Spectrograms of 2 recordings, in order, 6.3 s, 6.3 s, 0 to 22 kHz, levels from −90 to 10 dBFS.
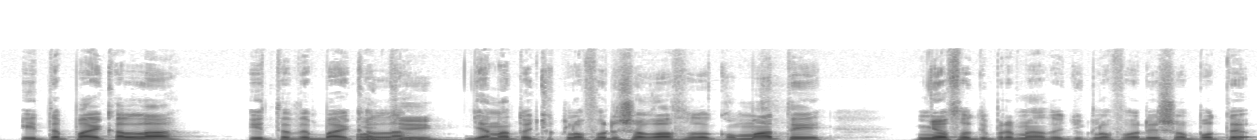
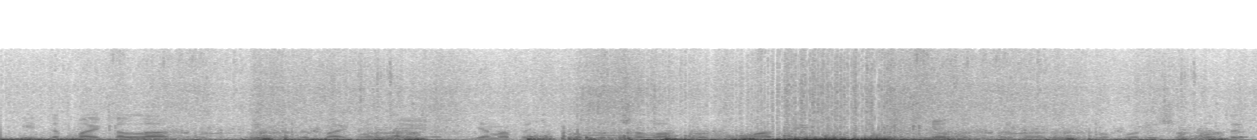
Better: first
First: none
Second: wind noise on the microphone; heavy; 5 dB above the speech

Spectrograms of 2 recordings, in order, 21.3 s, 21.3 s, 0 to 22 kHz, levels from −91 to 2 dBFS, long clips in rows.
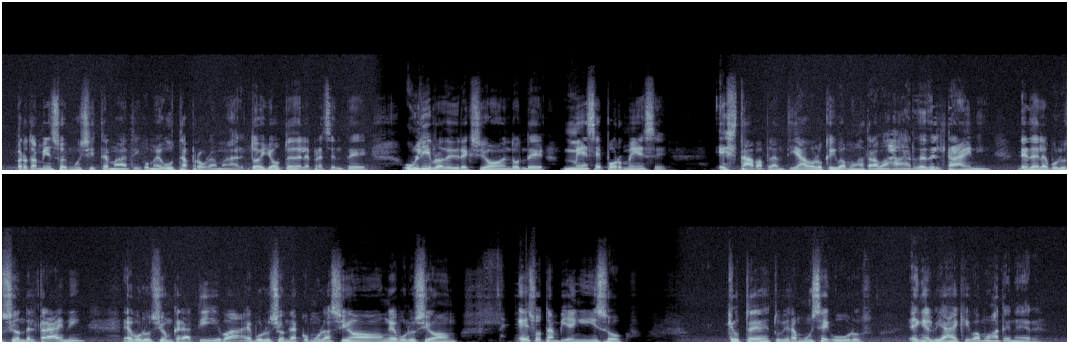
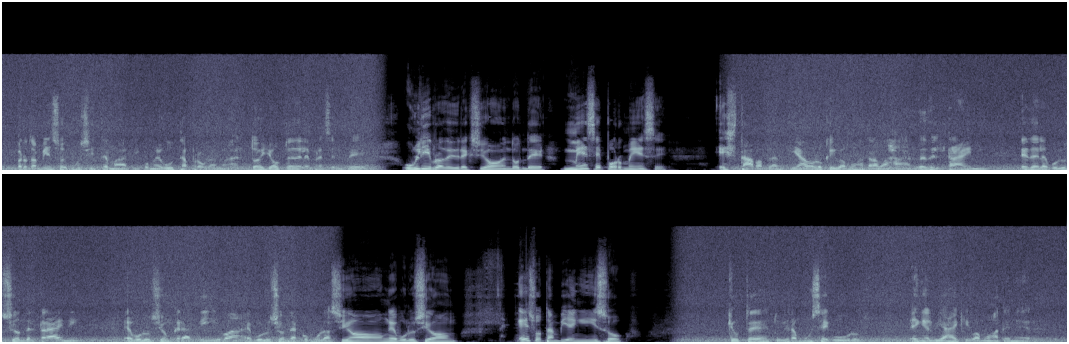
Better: first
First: hiss; faint; until 4 s, from 7.5 to 14 s and from 17 s on; 25 dB below the speech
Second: hiss; loud; until 4 s, from 7.5 to 14 s and from 17 s on; 8 dB below the speech

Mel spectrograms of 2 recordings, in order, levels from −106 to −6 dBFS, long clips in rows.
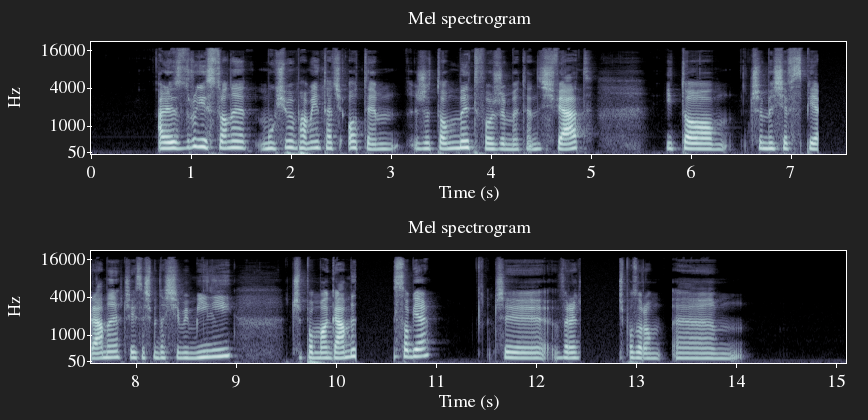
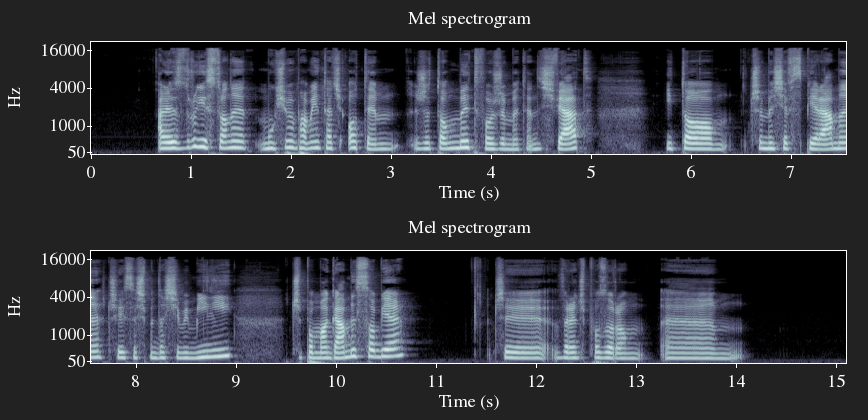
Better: second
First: audio freezing; at 7.5 s, at 10 s and at 12 s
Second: none

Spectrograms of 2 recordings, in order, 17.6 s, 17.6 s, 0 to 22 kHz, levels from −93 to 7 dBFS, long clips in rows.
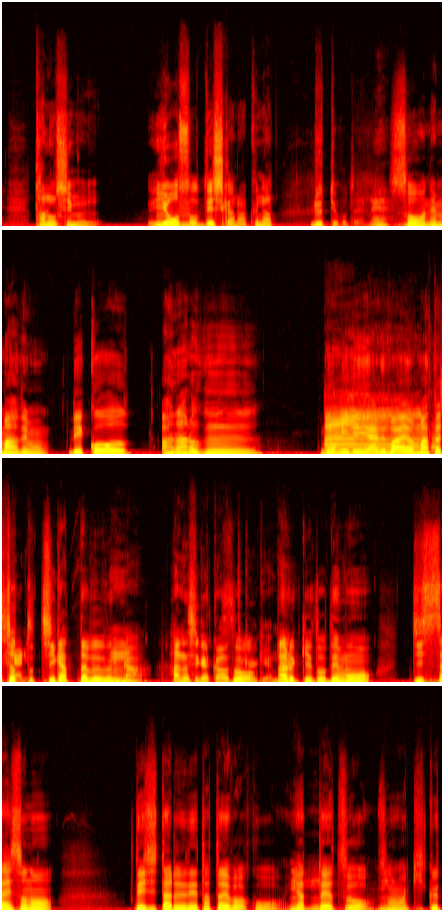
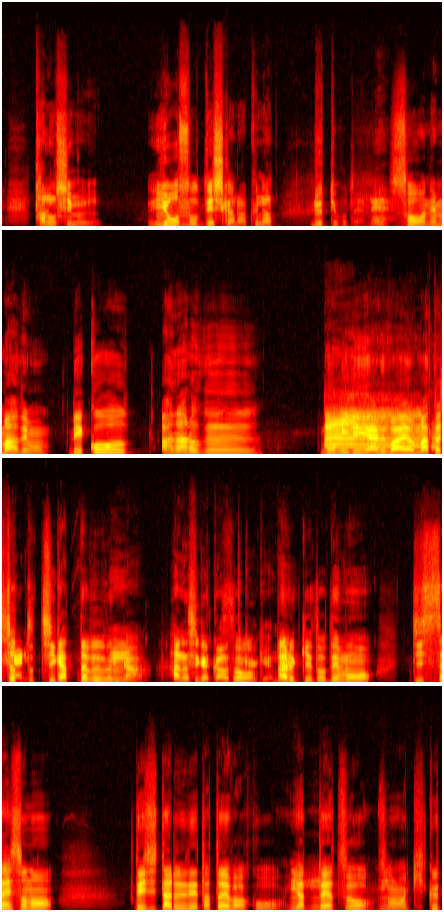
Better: first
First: none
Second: thin; very; fading below 800 Hz

